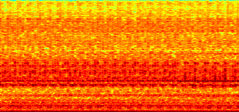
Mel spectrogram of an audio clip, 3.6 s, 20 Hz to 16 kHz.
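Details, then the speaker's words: 1.9 dCi diesel, hot after a city drive, idling after the sensor was cleaned: even clatter about 200 beats a minute, no misfire, pressure holding steady; previously revs floated and it jerked. "Як бачите не дома по датчику після промивочки працює нормально Нічого не троїть тиск не падає там не піднімається якби держить плюс-мінус нормально"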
